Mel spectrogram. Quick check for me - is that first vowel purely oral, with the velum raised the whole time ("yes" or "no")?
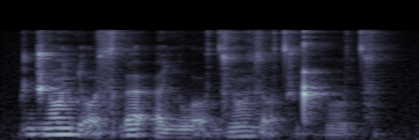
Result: no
